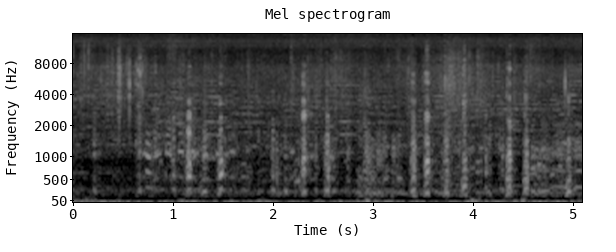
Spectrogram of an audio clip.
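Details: Free-ranging chickens on a farm, a flock clucking together: dense runs of short, clipped clucks overlapping one another throughout, with a low background hum.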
